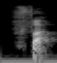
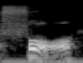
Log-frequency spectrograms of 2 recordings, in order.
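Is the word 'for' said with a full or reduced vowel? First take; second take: reduced; full. First: The word has a short, weak vowel. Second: The word has a full, clear vowel. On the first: "when we're speaking, the for becomes fa" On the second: "we do say it's famous for"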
